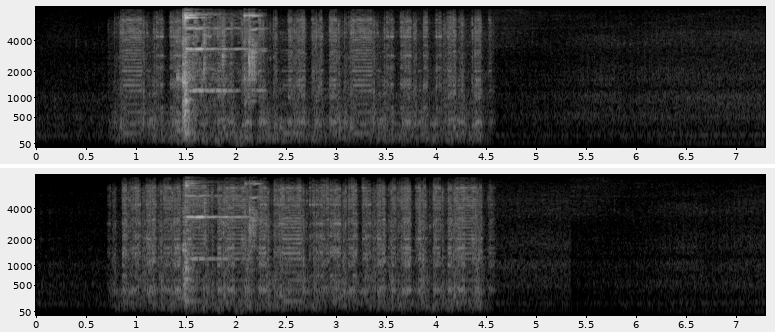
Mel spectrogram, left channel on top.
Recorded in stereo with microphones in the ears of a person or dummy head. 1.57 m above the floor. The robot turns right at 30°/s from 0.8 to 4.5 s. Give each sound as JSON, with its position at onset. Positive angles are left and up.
{"t": 1.4, "sound": "a bell", "side_deg": 70, "distance_m": 0.5}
